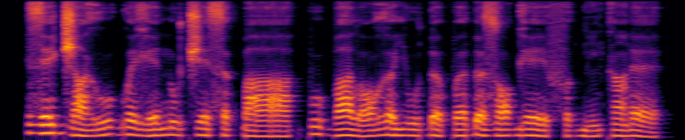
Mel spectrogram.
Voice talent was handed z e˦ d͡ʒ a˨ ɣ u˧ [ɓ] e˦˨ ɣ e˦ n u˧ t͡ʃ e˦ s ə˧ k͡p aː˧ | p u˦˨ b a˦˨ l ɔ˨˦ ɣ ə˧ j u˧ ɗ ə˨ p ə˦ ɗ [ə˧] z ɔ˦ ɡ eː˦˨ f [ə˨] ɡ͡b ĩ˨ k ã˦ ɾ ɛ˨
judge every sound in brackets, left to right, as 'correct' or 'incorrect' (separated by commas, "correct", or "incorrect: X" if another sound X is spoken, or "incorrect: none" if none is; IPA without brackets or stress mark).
incorrect: ɡʷ, correct, incorrect: ə˧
